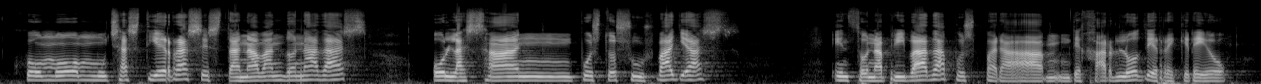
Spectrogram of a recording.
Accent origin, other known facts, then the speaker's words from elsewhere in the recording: Perales de Tajuña, Community of Madrid, Spain; born there; yo soy nacida aquí, en Perales de Tajuña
